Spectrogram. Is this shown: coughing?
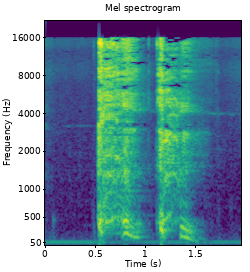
yes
